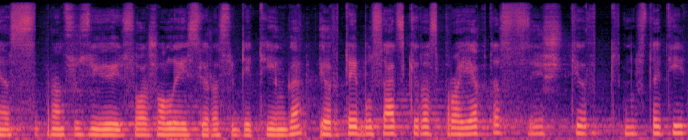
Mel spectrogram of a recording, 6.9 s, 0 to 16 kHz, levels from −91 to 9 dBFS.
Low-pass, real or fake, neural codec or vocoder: 14.4 kHz; fake; codec, 44.1 kHz, 7.8 kbps, Pupu-Codec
